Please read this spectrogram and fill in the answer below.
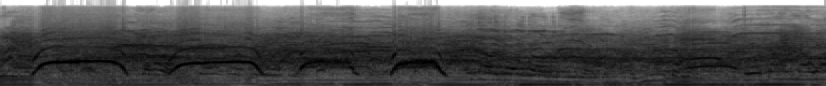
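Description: Live a cappella singing through a PA: four high held vocal cries in the first half, each sliding up and then dropping off at the end, over a low pulsing bass line, with cheering from the crowd.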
